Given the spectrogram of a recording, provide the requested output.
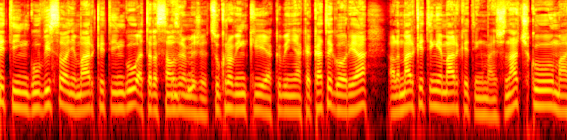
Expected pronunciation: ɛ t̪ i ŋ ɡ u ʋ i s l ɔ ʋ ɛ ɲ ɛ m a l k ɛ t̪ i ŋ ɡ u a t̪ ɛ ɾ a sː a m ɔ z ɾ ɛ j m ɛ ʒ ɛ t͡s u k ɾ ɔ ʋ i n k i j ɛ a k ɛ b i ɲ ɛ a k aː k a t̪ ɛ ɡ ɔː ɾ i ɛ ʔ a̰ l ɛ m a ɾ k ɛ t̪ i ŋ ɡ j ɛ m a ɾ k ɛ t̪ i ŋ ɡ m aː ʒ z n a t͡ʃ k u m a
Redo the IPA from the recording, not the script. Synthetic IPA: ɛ t̪ i ŋ ɡ u ʋ i s l ɔ ʋ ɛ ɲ ɛ m a ɾ k ɛ t̪ i ŋ ɡ u a t̪ ɛ ɾ a sː a m ɔ z ɾ ɛ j m ɛ ʒ ɛ t͡s u k ɾ ɔ ʋ i ŋ k i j ɛ a k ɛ b i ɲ ɛ a k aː k a t̪ ɛ ɡ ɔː ɾ i a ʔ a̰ l ɛ m a ɾ k ɛ t̪ i ŋ ɡ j ɛ m a ɾ k ɛ t̪ i ŋ ɡ m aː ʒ z n a t͡ʃ k u m a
